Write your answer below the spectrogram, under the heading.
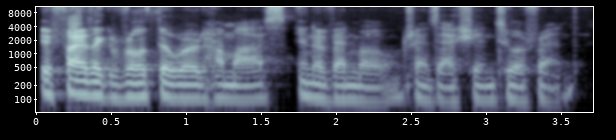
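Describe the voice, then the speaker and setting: A man's voice: lowish voice, steady tone, a little fast. A man co-hosting a talk show on a video call, adding casual commentary.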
